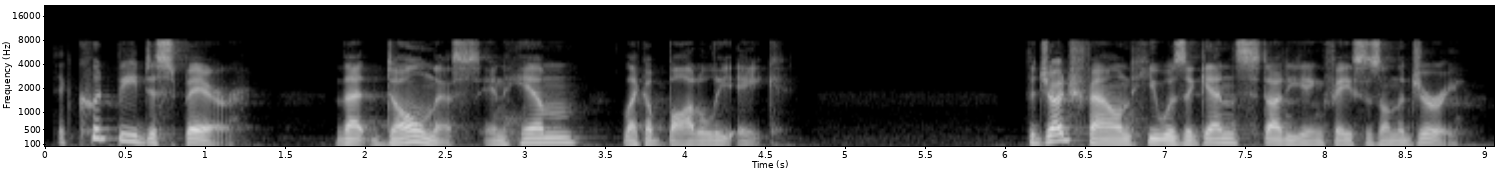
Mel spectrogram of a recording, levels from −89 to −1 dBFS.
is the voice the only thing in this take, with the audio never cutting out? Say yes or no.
yes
